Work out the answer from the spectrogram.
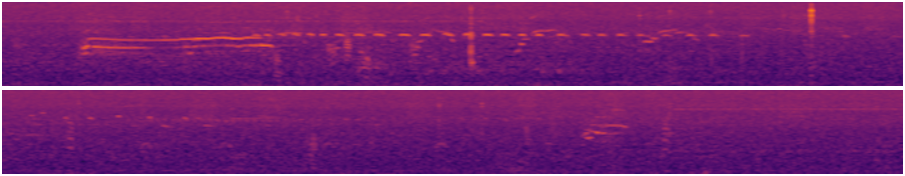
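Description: A bird calling over a steady background hiss: a drawn-out, slightly rising note about half a second in runs straight into a fast series of short high notes that fades out a few seconds later, and a short call comes again near the end. Two sharp clicks a few seconds in.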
